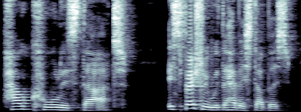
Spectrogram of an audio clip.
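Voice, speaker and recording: A young woman co-hosting a podcast in casual chat, excitable and jokey, recorded in an echoey room. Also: on the low side, fairly quick. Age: young adult. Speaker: podcast co-host. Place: echoey room in a newly moved-into home.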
